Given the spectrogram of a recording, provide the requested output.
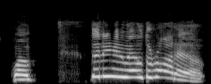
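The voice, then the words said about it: Deliberately bad put-on accent. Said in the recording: “That's a terrible accent.”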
